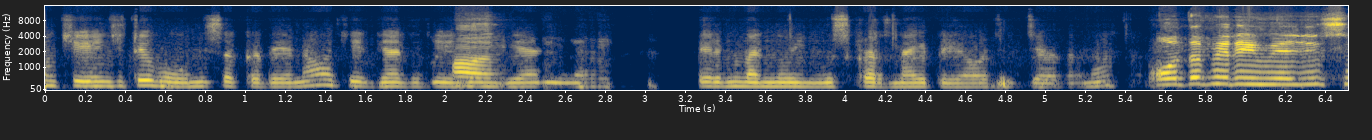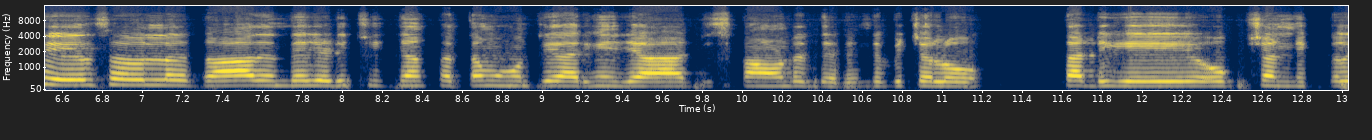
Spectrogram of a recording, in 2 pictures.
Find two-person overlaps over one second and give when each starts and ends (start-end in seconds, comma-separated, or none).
none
